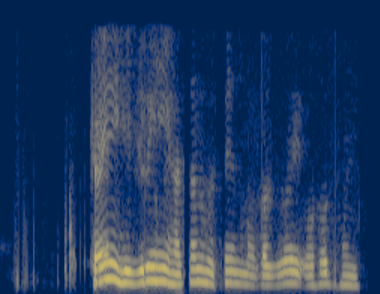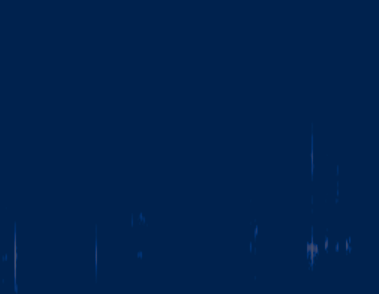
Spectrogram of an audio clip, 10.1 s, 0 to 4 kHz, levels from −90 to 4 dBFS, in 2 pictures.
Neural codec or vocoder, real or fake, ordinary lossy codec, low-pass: codec, 32 kHz, 1.9 kbps, SNAC; fake; AAC, 16 kbps; 3.6 kHz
